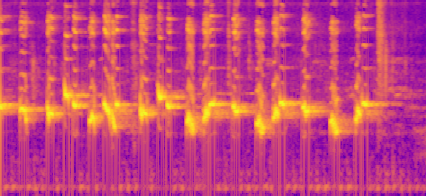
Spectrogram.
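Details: A yellow-vented bulbul calls out to attract other bulbuls, giving a quick run of liquid, warbling chirps that bend up and down, repeated roughly three to four times a second before fading at the end.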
